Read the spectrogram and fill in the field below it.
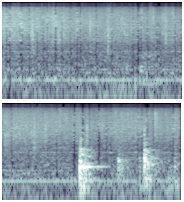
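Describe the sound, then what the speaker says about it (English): Chopped onion, celery, Spam chunks and green pepper sauté in a pan over medium heat, a steady broadband sizzle with stirring scrapes and a couple of sharper clatters near the end. "We'll add that to our saute pan over medium heat. And then we're going to add our chunks of Spam and green pepper."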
